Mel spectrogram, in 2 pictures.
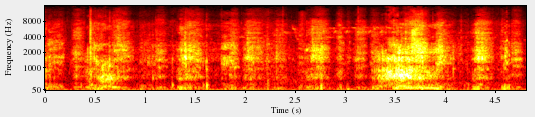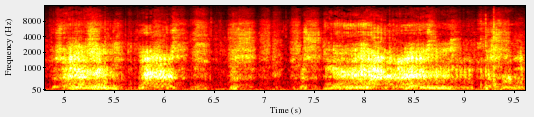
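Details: Jumping American Staffordshire Terriers, father, mother and one offspring, give a string of short, gravelly growls in bursts of about a second, separated by brief pauses, over scuffling noise.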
